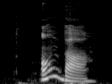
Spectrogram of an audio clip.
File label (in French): "en bas", French; maison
